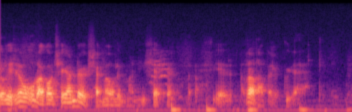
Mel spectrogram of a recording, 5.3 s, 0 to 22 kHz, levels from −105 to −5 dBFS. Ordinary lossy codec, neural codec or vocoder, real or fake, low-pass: none; none; real; 19.8 kHz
